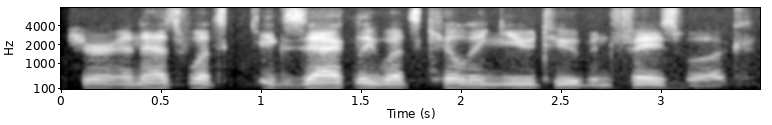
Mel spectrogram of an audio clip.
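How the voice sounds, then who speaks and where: A man's voice: medium pitch, normal speed, fairly bright tone, dry recording, muffled recording. A man chatting casually as a podcast guest, easygoing and a bit tentative. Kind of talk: casual interview chat.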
